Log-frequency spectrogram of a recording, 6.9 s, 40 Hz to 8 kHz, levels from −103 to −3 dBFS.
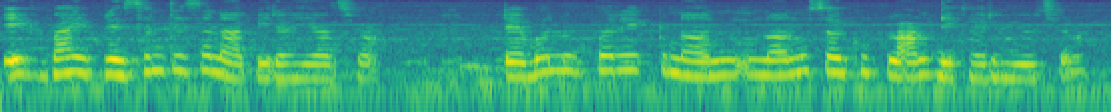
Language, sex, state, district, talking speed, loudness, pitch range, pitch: Gujarati, female, Gujarat, Valsad, 140 wpm, -19 LUFS, 210-270 Hz, 235 Hz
